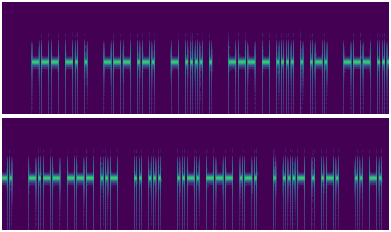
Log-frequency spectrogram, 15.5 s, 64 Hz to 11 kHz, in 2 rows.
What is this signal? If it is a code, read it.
Morse code, heard as a keyed tone, about 25 wpm, 700 Hz. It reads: ONE OR THE OTHER OF YOU IS FOR EVER IN
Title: Sentences from Top 400 Words 25wpm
